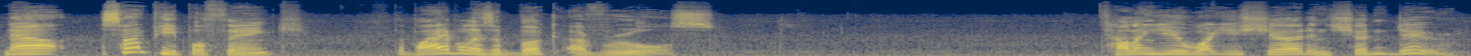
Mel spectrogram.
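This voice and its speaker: With a voice on the high side, an older man reads a children's Bible storybook to his grandchildren, phrasing each line deliberately and pausing for emphasis in an expressive way.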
